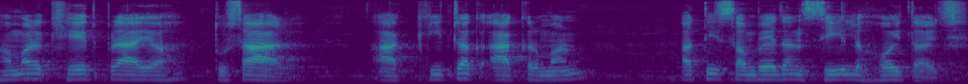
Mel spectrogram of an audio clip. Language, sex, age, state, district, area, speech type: Maithili, male, 30-45, Bihar, Madhubani, rural, read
